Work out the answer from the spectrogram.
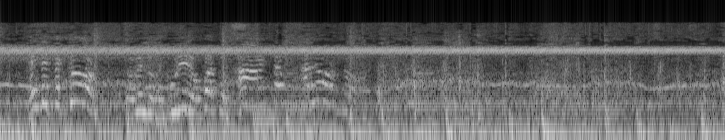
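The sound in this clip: An alarm rings as a continuous, piercing high tone through a dramatized scene in a city square under attack, holding steady beneath voices.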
